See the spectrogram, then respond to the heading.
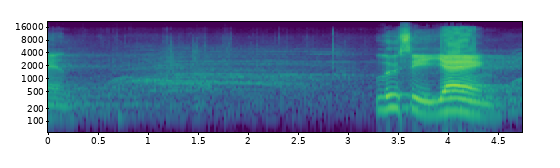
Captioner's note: audience cheering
